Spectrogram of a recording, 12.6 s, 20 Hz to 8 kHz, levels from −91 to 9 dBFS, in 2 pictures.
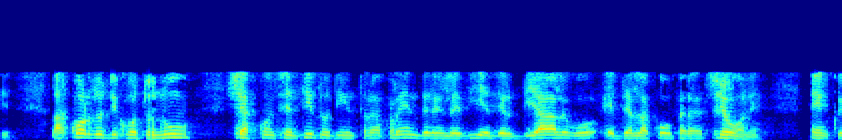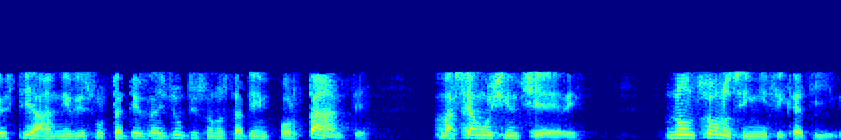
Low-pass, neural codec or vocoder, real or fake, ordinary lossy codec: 7.2 kHz; codec, 24 kHz, 6 kbps, HILCodec; fake; AAC, 16 kbps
